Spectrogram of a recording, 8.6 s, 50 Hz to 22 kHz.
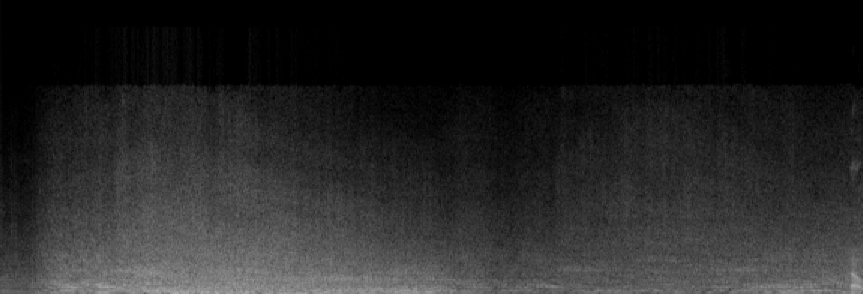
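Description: Race trucks in the Outlaw Birthday Bash 250 roar past on an oval track, a loud engine drone swelling then dropping in pitch as the pack passes, followed by a steadier fainter hum of more trucks.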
